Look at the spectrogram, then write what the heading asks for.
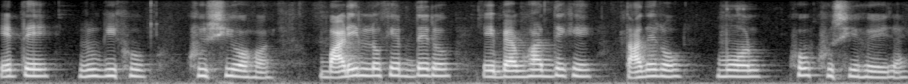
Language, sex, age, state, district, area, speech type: Bengali, female, 60+, West Bengal, Purba Medinipur, rural, spontaneous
